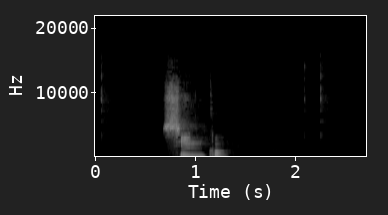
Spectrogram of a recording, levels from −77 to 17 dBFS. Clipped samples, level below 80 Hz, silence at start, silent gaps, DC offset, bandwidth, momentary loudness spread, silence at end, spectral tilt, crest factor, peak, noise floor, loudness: under 0.1%; -78 dBFS; 0.7 s; none; under 0.1%; 16 kHz; 15 LU; 1.4 s; -1.5 dB/octave; 24 dB; -14 dBFS; -76 dBFS; -32 LUFS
